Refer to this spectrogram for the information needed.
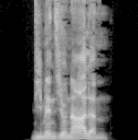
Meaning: strong dative masculine/neuter singular of dimensional
- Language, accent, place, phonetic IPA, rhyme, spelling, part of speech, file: German, Germany, Berlin, [dimɛnzi̯oˈnaːləm], -aːləm, dimensionalem, adjective, De-dimensionalem.ogg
